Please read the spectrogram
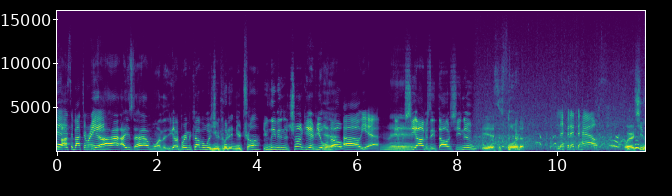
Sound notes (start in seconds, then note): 8.4 audience laughs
